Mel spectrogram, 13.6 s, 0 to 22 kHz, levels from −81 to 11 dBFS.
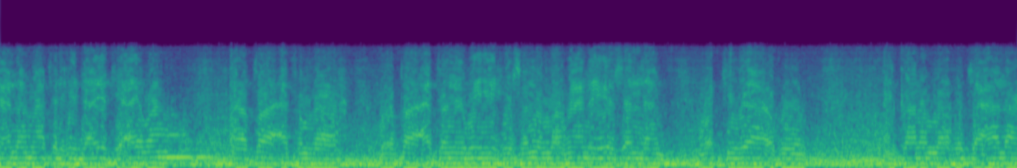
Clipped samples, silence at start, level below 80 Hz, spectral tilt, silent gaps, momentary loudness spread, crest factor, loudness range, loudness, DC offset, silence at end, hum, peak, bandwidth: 0.3%; 0 s; -18 dBFS; -7 dB/octave; none; 2 LU; 10 dB; 1 LU; -10 LUFS; 20%; 0 s; none; 0 dBFS; 7.4 kHz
